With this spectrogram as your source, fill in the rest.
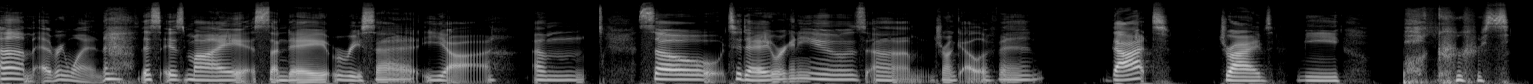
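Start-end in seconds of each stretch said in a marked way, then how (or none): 0.0-10.5 very slow drawl in creaky vocal fry. Mocking how people talk on TikTok, in vocal fry. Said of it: "The vocal fry. ... It's when girls talk like this".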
